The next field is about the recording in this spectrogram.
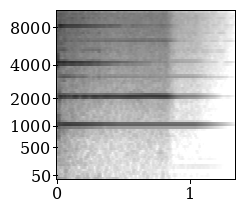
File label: Ding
